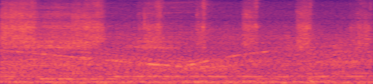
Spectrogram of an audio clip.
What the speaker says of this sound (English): there's the sirens off in the distance.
